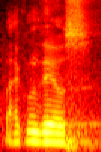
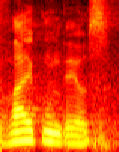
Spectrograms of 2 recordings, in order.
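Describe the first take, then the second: First: It is said with resentment and bitterness. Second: It is said warmly, with a smile.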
